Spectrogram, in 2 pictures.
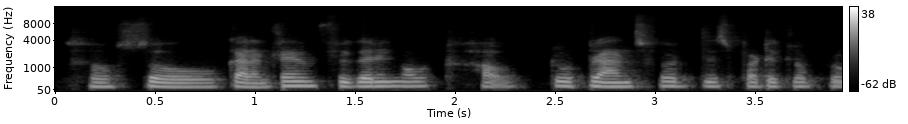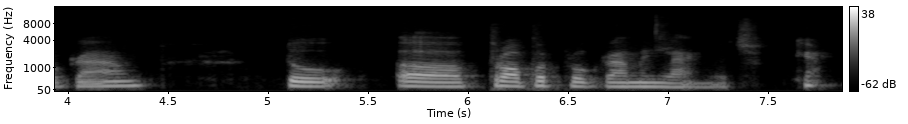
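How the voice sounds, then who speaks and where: A young man who is a structural engineer, giving a methodical screen-recorded software walkthrough with frequent fillers and restarts. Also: fairly high pitch, flat delivery, moderate pace, creaky, dry recording, muffled recording.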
